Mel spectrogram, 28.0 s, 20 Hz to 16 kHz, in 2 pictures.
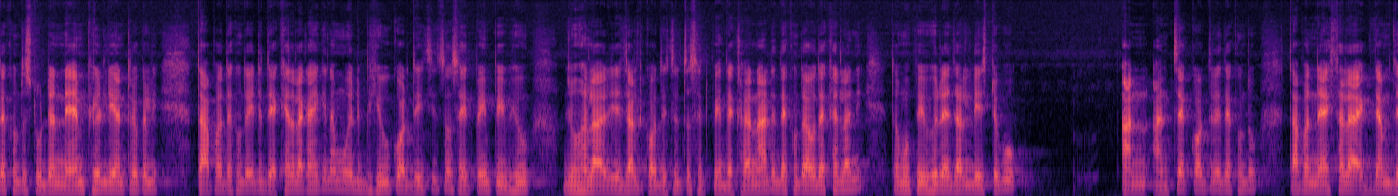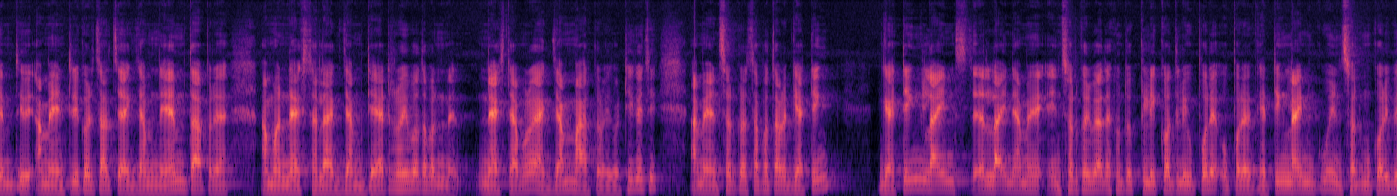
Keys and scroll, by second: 17.9 ctrl+?, 20.1 ctrl+?.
